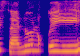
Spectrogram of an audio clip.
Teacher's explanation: उसमें आते हैं। और कौफ मोटा है, सनुल्की, इसको मोटा पढ़ेंगे, इसका जेर लगा हुआ है लेकिन उसके बावजूद भी उसको मोटा ही पढ़ेंगे।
